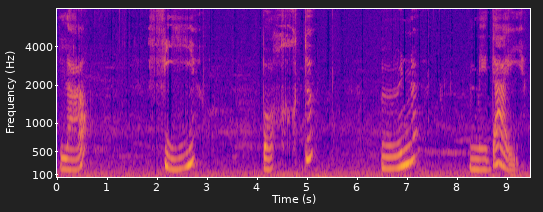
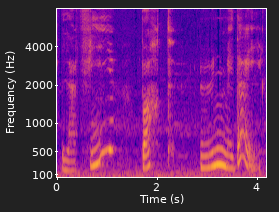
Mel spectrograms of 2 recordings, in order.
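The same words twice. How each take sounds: First: Word by word, long pause after each word; lecture mot à mot. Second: Said in the usual way. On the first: Shown as a demonstration. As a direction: sound out LA... FILLE... PORTE... UNE... MÉDAILLE slowly. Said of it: "on va essayer de lire la phrase". (lecture lente, un mot à la fois) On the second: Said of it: "lire la phrase d'aujourd'hui".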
